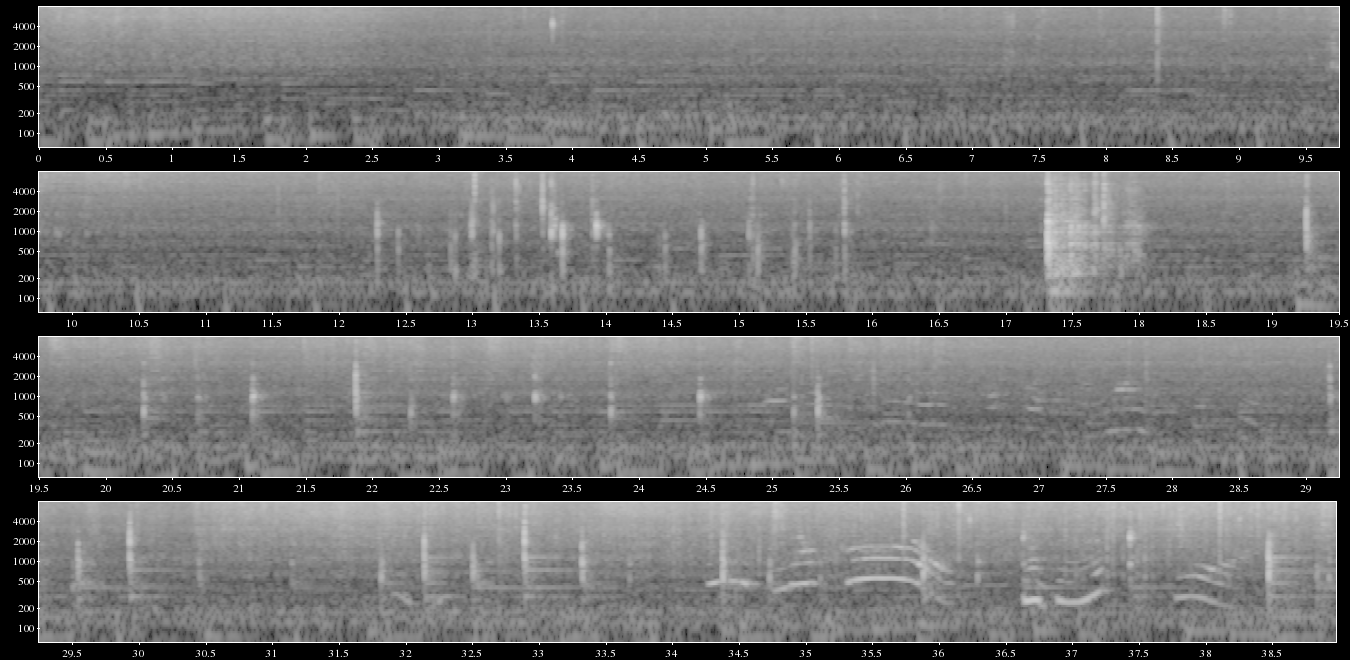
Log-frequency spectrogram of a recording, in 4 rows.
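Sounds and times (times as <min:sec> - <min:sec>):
onion and garlic sizzling: 0:00.0 - 0:38.9
wooden spatula knocking: 0:12.2 - 0:15.8, 0:29.2 - 0:33.7.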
